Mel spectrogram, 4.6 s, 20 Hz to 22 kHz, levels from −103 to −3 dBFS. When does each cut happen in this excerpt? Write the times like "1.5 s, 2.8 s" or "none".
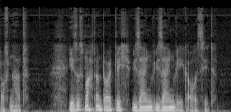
1.3 s, 3.1 s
